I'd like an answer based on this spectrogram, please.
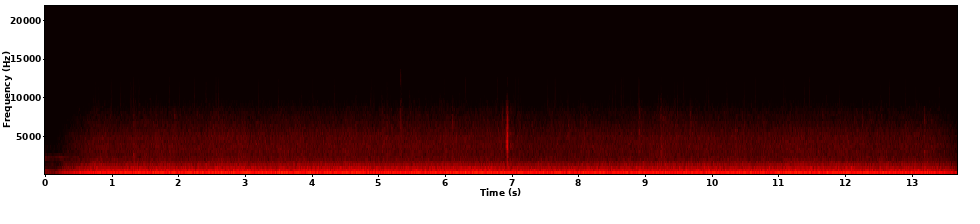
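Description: Steady rumbling road and running noise of a vehicle on the move, even throughout with no revving.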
